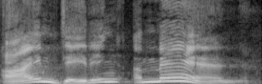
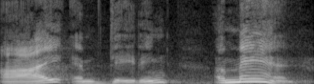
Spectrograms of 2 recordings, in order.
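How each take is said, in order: First: It is said at normal speed. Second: It is said slowly and deliberately.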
